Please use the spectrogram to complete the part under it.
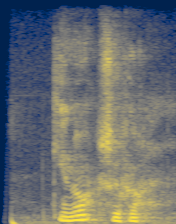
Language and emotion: Russian, neutral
